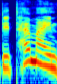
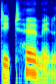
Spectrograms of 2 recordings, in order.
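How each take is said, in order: First: The word is pronounced just as it is spelled. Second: The word is pronounced in native English style. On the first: "we pronounced English words exactly as they were written" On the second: "you guys pronounce it the way you pronounce them"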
